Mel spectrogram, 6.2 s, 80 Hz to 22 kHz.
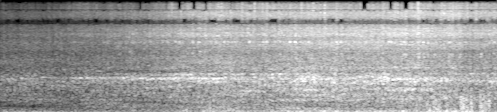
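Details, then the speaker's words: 1978 Buick Electra V8 just after a full carburetor overhaul that cleared heavy carbon, choke plate slightly cocked open: deep, uneven, strained and lumpy idle rising a little in level; owner suspects ignition isn't 100%, cause unconfirmed. "Funny thing is, it sounds like it's laboring. Like the ignition just isn't 100%. That sounds very, very strange."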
